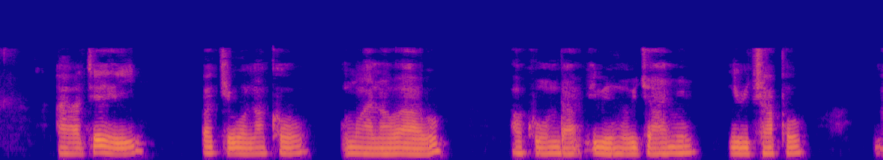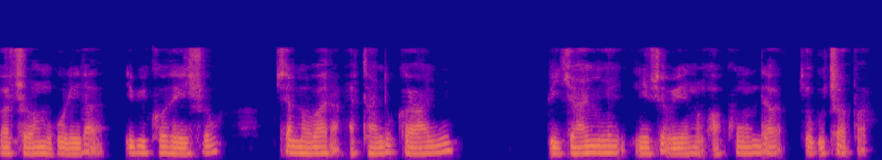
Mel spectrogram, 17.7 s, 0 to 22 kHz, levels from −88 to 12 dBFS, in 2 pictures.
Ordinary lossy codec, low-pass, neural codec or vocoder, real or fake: AAC, 32 kbps; 7.2 kHz; codec, 16 kHz in and 24 kHz out, 1.1 kbps, FireRedTTS-2 codec; fake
